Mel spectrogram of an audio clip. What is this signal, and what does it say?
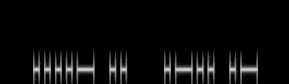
Morse code, heard as a keyed tone, about 22 wpm, 700 Hz. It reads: 4I LA
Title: Winter Field Day Exchanges Encore 22wpm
